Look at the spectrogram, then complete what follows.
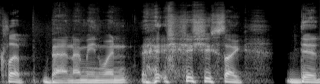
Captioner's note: laugh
